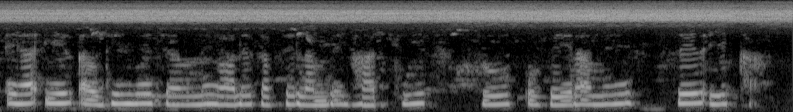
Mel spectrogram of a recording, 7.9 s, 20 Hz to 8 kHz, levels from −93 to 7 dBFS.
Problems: constant background noise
